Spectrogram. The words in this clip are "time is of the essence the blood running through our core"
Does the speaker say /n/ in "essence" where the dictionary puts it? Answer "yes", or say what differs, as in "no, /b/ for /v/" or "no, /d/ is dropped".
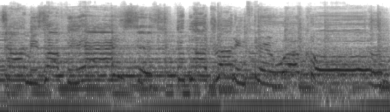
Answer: no, /n/ is dropped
